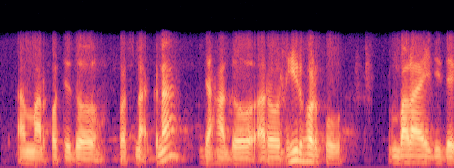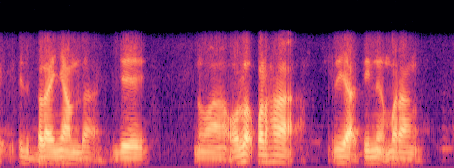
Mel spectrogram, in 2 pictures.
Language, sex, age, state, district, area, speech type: Santali, male, 30-45, West Bengal, Birbhum, rural, conversation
